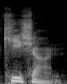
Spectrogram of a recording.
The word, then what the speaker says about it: Keyshawn: But Keyshawn, is it Keyshawn or Keyshawn? – I think it's Keyshawn. That's how it's pronounced during the games. Keyshawn.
